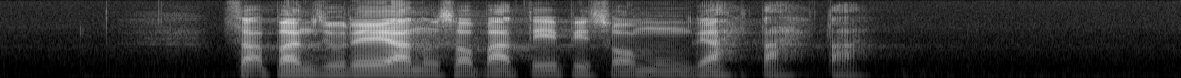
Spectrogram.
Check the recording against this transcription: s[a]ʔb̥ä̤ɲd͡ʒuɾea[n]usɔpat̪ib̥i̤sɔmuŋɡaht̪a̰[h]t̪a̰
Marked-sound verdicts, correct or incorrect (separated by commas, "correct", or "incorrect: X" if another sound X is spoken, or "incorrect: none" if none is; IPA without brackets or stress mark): correct, correct, correct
